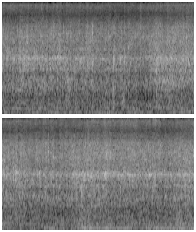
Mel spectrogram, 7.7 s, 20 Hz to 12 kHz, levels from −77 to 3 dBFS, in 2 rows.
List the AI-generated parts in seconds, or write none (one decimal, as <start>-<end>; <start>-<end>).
1.3-5.1; 5.7-6.7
